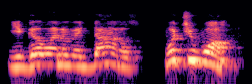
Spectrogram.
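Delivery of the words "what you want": curt, higher mock cashier with a laugh. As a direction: toss it off with project attitude.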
